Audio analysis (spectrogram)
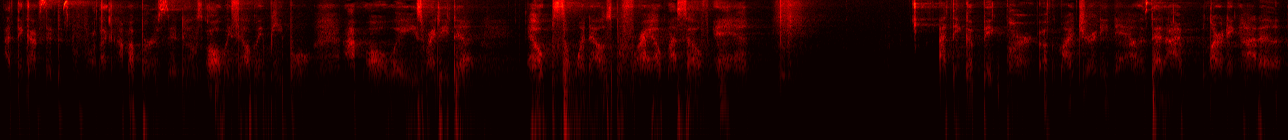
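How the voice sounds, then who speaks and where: Echoing ASMR whisper, gender unclear. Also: moderate pace. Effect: echo effect on the voice. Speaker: ASMR video creator. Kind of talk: whispered ASMR rambling, casual personal chat. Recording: long echoing reverb on whisper.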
